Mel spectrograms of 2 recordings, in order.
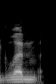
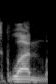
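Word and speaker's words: Ghislaine: Glenn. Just so you know how they say her name in court, it's Glenn, like a dude.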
